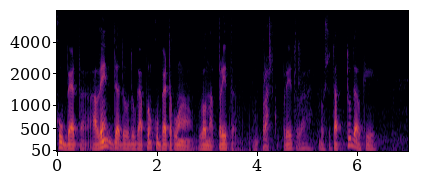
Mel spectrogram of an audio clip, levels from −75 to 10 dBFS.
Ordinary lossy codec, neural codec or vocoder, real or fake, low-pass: none; none; real; 7.2 kHz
